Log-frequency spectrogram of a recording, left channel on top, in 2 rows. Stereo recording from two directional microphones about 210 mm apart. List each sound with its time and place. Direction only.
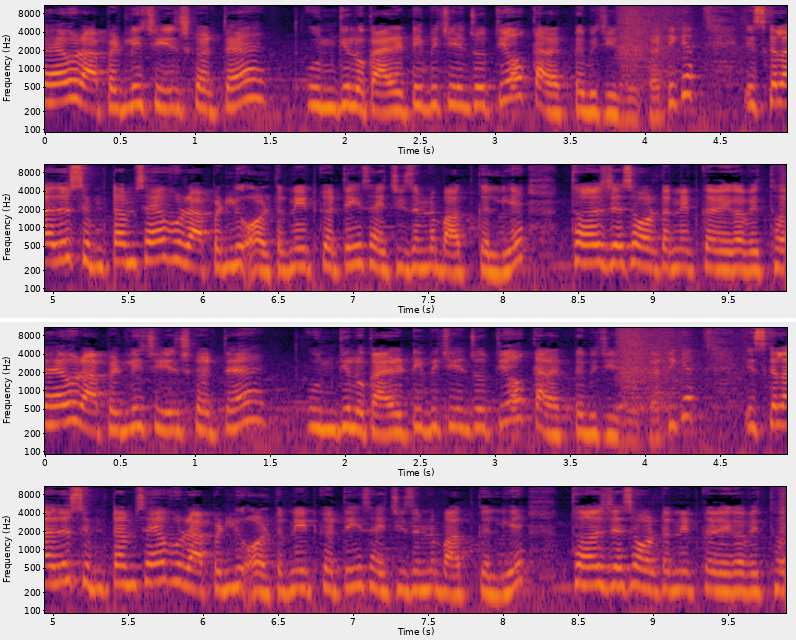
0.0 s a woman's voice: 20° left (ahead or behind)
